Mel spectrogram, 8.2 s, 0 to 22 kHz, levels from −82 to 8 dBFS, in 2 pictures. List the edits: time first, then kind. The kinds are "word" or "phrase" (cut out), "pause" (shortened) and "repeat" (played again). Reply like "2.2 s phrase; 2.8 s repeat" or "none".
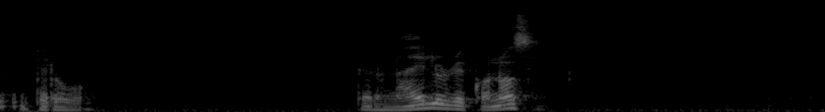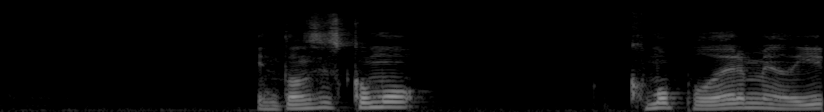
none

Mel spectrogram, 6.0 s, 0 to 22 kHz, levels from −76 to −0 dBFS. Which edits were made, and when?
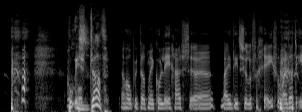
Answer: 4.3 s pause

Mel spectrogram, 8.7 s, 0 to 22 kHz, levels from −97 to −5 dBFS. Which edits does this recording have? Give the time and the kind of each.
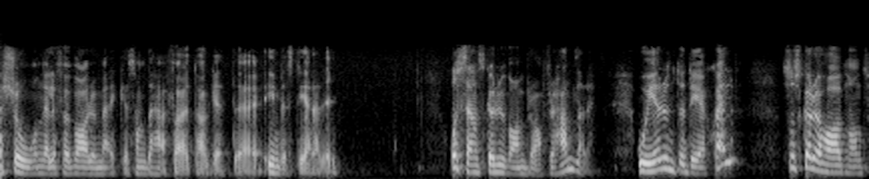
none

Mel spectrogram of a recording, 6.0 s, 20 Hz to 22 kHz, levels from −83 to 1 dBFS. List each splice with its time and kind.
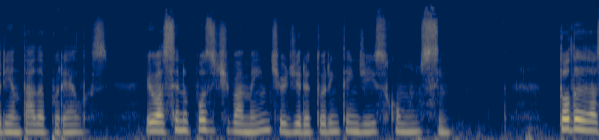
none

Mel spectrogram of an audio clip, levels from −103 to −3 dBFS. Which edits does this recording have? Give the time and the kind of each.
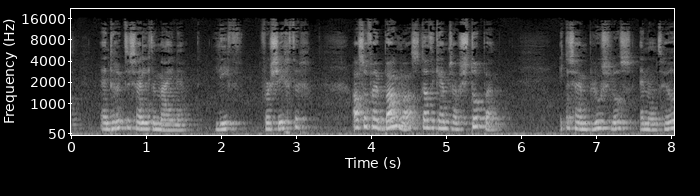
1.0 s phrase; 2.4 s pause; 6.6 s word

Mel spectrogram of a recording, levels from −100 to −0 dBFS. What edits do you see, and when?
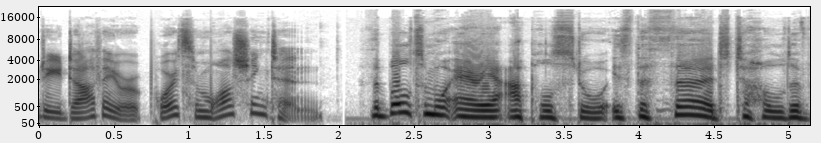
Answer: none

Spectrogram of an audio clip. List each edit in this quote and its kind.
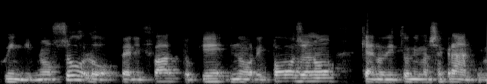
none

